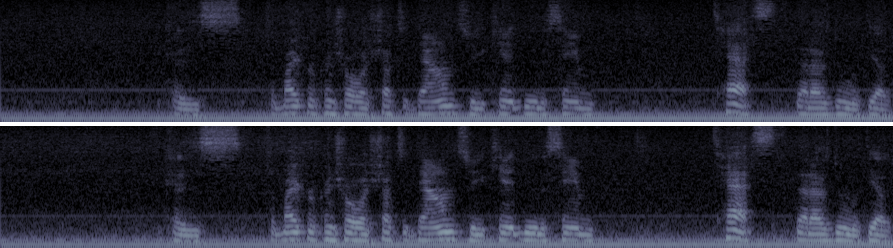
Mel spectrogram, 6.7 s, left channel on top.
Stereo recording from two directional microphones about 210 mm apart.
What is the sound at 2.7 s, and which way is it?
Speech, 15° right (ahead or behind).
